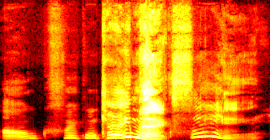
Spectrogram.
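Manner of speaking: high, loud, slow drawn-out reaction; stunned excitement. Real, not acted. Vlogger reacting to viewers about the surprise champion, loud and high. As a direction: let it out slowly, loud and high.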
